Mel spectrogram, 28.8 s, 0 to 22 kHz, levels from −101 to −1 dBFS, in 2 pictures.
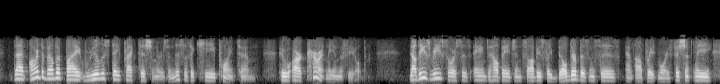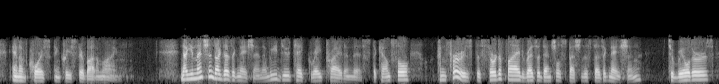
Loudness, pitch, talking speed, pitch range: -23 LUFS, 140 Hz, 135 wpm, 125-160 Hz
